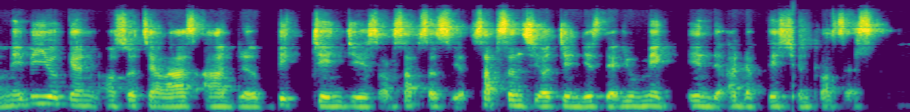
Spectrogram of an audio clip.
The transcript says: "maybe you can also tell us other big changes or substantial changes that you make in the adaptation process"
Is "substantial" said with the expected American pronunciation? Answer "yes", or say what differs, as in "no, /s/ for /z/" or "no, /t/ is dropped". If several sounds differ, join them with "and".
no, /s/ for /ʃ/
